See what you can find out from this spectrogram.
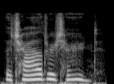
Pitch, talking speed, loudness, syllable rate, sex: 215 Hz, 160 wpm, -16 LUFS, 5.3 syllables/s, female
